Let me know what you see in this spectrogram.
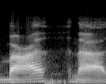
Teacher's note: سیٹی کی آواز نہیں آنی چاہیے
